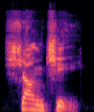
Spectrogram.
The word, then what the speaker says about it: Shang-Chi: So it's Shang-Chi.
